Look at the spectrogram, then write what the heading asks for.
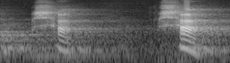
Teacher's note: Ha huruf hamas dan rakhawah keluar dari tengah tenggorokan.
